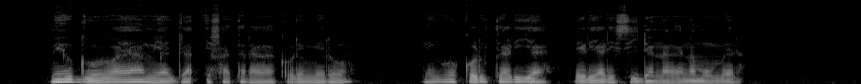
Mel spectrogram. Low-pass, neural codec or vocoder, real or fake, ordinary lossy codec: none; vocoder, 44.1 kHz, 128 mel bands every 512 samples, BigVGAN v2; fake; none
